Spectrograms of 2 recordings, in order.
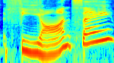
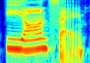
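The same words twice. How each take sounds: First: The stress is on the second syllable. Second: The stress is on the first syllable. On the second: "with the stress on the first"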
